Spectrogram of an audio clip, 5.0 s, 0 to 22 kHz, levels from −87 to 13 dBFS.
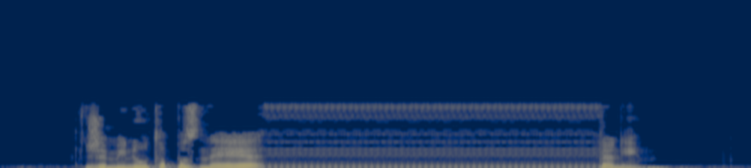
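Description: From the start, the speech has nothing above 8.3 kHz. It sounds dull. This is likely low-bitrate audio saved at a high bitrate: an earlier low-bitrate MP3 pass stripped the top end, and re-encoding at a high bitrate could not restore it.

At 1.81 s, just after "minuto pozneje", a system hang loop begins. The system froze, and the sound hardware kept replaying one 40 ms buffer. That slice repeats around 55 times, until 4.0 s. It produces a rough, mechanical buzz at 25 Hz.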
